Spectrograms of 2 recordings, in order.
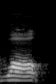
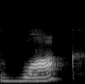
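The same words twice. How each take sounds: First: The L sound is pronounced in the word. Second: The word is said with no L sound. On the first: The speaker calls it wrong. "I heard you still making that L sound in like walk, okay? It's not walk" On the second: The speaker calls it right. "It's walk. ... No L sound"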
